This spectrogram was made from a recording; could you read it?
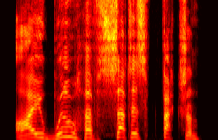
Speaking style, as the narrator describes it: Hugh growled

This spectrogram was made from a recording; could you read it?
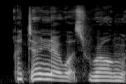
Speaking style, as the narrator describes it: I told him miserably

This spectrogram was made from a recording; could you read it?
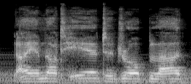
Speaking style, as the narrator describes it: shouted, loud enough for the neighboring reporters to hear

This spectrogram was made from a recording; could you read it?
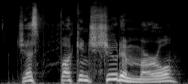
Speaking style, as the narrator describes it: shouts Hayduke, impatiently

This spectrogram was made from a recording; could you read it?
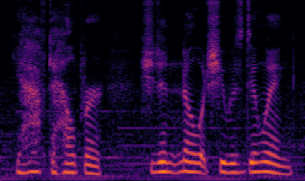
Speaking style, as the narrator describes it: pleaded

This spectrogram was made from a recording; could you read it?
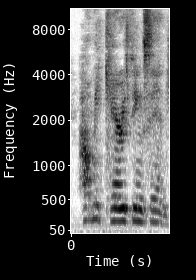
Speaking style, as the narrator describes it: whispers

